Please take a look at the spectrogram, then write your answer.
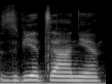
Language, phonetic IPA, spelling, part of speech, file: Polish, [zvʲjɛˈd͡zãɲɛ], zwiedzanie, noun, Pl-zwiedzanie.ogg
